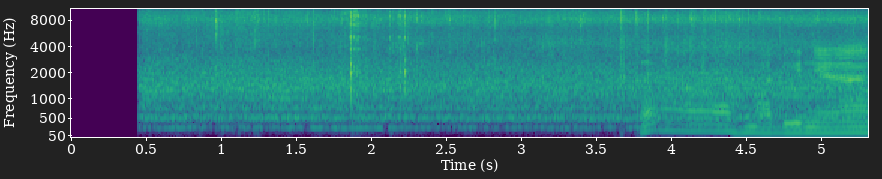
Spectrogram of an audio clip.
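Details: Giant honey bees from a wild forest nest, swarming fiercely while the nest is harvested; an even, thick drone starts abruptly and swells louder toward the end, with a few sliding hums and faint clicks.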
